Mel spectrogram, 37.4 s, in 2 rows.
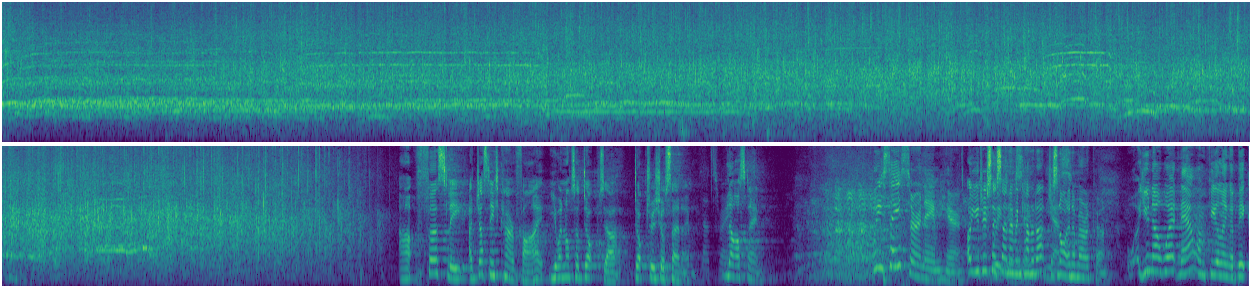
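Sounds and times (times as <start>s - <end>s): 
voiced whoops: 0.0s - 13.0s, 14.3s - 21.2s
audience applause welcoming an introduced guest author: 0.0s - 24.7s
speech: 25.2s - 30.2s, 31.8s - 37.4s
laughter: 30.6s - 35.0s.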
